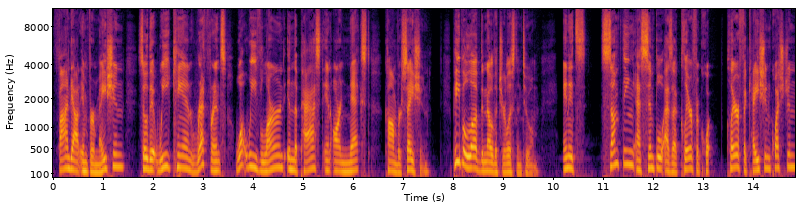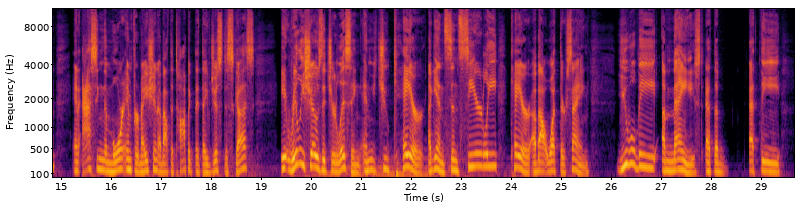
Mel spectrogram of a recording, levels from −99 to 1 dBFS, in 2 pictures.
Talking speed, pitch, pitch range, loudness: 150 wpm, 140 Hz, 120-175 Hz, -20 LUFS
